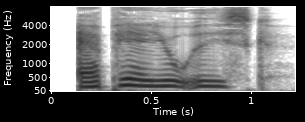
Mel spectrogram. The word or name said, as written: APERIODISK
